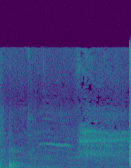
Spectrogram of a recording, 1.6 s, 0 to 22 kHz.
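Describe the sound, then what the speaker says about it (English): A door swinging shut on a test bench holding a Honeywell SS-125 high-intensity tower beacon, heard as a soft thud near the start and a second sharper knock at the end, close by and fairly quiet, with no talk. "I'll shut the door."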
